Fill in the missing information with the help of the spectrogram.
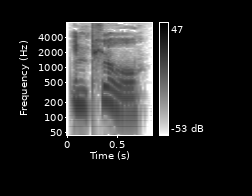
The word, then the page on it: implore: British English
